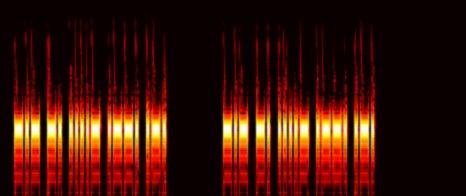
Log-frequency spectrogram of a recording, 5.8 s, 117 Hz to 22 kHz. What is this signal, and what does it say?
Morse code, heard as a keyed tone, about 34 wpm, 700 Hz. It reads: KN4PR KN4PR
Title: USA Call Signs - 5 Characters - Repeated 2x - 35wpm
